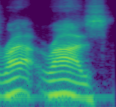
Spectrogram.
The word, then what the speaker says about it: Ra's al Ghul: So Nolan's Batman's not even Raj, it's Raz.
